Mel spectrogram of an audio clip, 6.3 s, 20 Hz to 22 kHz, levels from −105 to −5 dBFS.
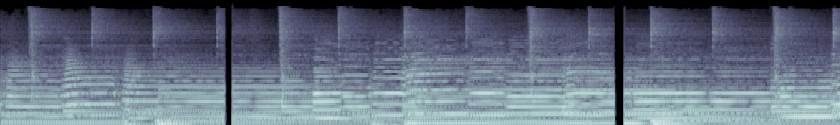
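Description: A block of digital silence opens at 1.68 s and lasts 60 ms, ending at 1.74 s; a second one runs from 4.6 to 4.68 s, 80 ms long. In each, the music is replaced by silence, likely the sign of an output buffer that went unfilled in time. The drop into silence and the return both happen with no fade, and at these lengths each gap registers as a brief hole rather than a single tick.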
